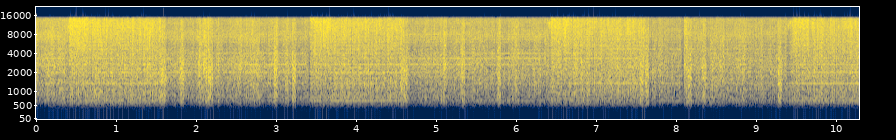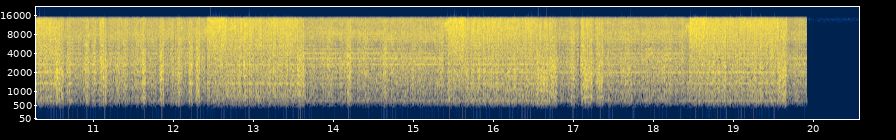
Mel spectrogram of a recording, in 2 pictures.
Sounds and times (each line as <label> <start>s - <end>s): Static 0.0s - 20.0s
Crackle 0.1s - 20.0s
